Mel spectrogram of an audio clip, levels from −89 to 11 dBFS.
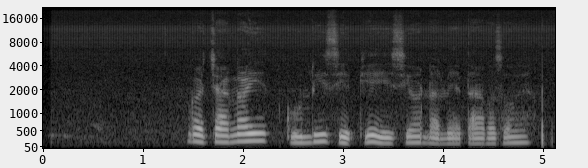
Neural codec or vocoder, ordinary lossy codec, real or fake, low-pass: none; none; real; none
